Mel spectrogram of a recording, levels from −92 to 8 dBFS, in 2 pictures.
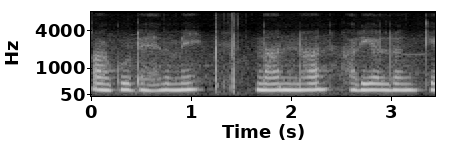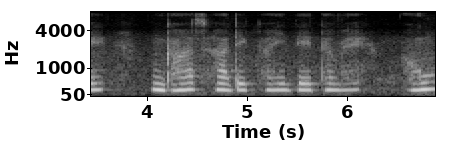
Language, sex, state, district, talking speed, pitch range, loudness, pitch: Chhattisgarhi, female, Chhattisgarh, Sukma, 115 wpm, 220-230 Hz, -19 LUFS, 225 Hz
